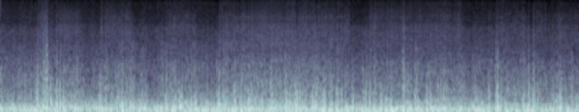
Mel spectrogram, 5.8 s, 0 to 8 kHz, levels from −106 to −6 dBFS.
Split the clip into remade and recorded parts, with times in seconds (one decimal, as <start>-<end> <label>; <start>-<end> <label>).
0.0-0.6 recorded; 0.6-1.2 remade; 1.2-2.3 recorded; 2.3-2.9 remade; 2.9-3.6 recorded; 3.6-4.4 remade; 4.4-5.8 recorded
